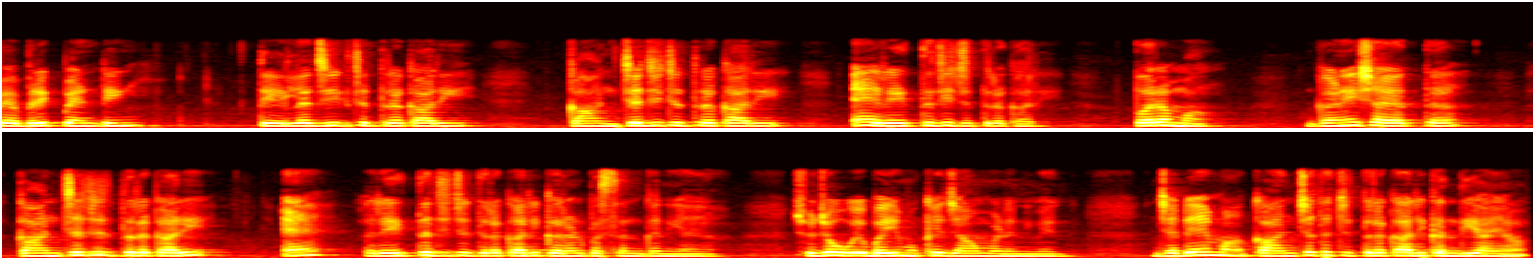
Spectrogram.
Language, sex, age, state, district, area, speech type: Sindhi, female, 30-45, Maharashtra, Thane, urban, spontaneous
